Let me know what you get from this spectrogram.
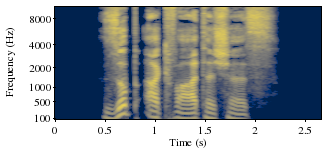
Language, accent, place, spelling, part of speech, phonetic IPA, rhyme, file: German, Germany, Berlin, subaquatisches, adjective, [zʊpʔaˈkvaːtɪʃəs], -aːtɪʃəs, De-subaquatisches.ogg
- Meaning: strong/mixed nominative/accusative neuter singular of subaquatisch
